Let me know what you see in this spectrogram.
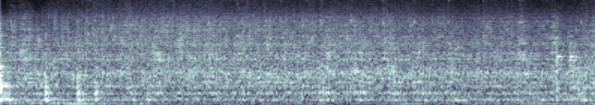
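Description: Ground masala paste of onion, ginger, garlic and garam masala dropped into hot oil with cumin seeds in a kadai, landing with a brief splat and then sizzling steadily as a spatula spreads it.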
